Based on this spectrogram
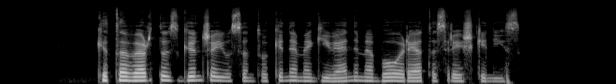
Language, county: Lithuanian, Marijampolė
